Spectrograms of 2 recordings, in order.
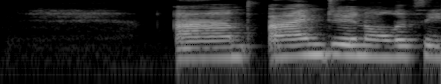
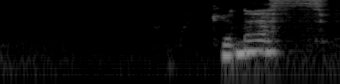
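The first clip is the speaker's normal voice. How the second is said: whispered aside; 7 semitones higher, 11 dB quieter, slower than usual. Real, not acted. Exasperated at puppy, aside.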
